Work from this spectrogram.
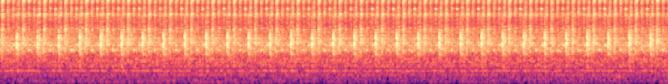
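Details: Toyota Altis after AC compressor replacement with coolant left unfilled, bubbling coolant being bled: sharp regular ticking knock about three per second over the idle, cause not pinned down.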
